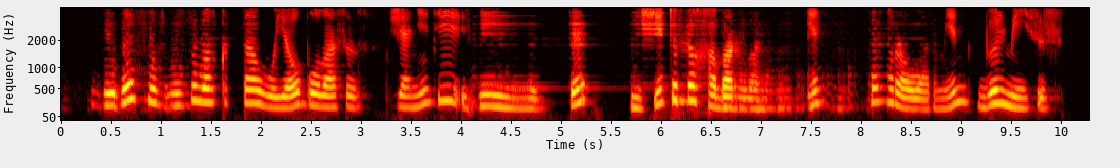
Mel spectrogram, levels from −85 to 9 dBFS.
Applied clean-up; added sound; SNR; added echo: neural mask model DeepFilterNet 3.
